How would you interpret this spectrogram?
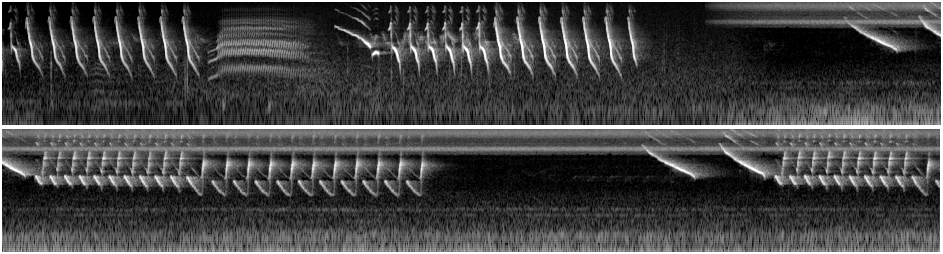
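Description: Rapid, high-pitched bird song with repeated trills and chirps in quick bursts, shifting between two varied song phrases, loud and unaccompanied by any voices.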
